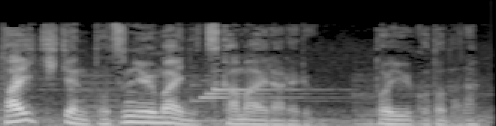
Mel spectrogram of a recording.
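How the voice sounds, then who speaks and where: A man's voice: on the low side, expressive, a little fast, over music. A man playing a serious, thoughtful young resistance leader in a Japanese audio drama. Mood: pensive, determined.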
